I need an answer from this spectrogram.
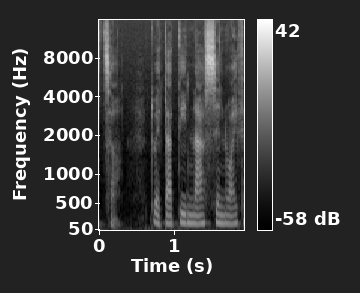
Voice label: "dinas", Welsh

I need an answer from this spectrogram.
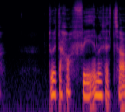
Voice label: "hoffi", Welsh

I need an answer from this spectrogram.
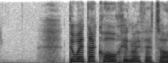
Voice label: "coch", Welsh

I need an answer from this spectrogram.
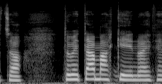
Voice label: "magu", Welsh

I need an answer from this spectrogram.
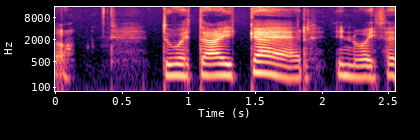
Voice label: "ger", Welsh

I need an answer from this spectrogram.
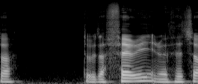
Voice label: "fferru", Welsh

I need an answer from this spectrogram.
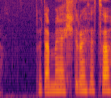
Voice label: "mellt", Welsh

